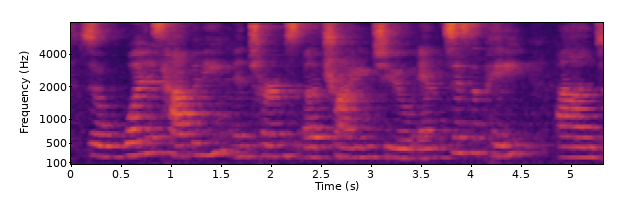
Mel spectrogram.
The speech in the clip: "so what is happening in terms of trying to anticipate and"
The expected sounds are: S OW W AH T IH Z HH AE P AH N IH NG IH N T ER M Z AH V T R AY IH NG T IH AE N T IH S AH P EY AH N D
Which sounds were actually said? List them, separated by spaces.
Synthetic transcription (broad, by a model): S OW W AH T IH Z HH AE P AH N IH NG IH N T ER M Z AH V T R AY IH NG T IH AE N T IH S AH P EY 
